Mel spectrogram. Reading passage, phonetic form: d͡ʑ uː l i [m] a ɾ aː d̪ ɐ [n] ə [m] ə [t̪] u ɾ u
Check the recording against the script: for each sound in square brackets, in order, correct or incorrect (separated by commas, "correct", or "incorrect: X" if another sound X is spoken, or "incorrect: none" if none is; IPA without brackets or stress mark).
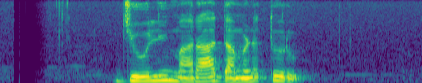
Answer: correct, incorrect: m, incorrect: ɳ, correct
